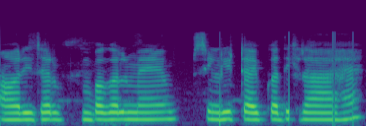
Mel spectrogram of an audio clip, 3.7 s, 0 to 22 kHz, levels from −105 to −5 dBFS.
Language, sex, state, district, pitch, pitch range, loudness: Hindi, female, Bihar, Gopalganj, 220 Hz, 215-230 Hz, -32 LUFS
